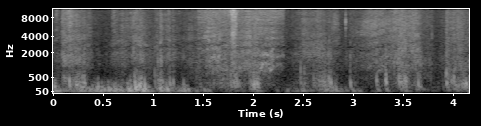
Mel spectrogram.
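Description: Footsteps in snow, a series of short, irregular steps as someone walks slowly.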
